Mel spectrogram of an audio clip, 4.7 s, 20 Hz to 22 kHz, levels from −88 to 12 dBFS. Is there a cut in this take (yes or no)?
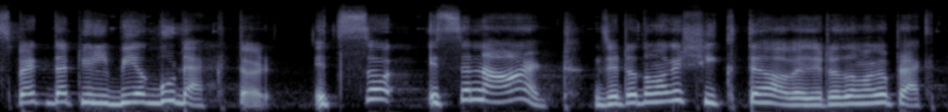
no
